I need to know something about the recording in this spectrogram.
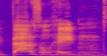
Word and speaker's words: Basil Hayden's: off he was like who do you know who's named basil do you know a man named basil right as a name yeah and so he was like it's actually basil Hayden's and then apparently the brand was like no everyone says basil so just just say basil let's go with the herb instead of the man right yeah yeah exactly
